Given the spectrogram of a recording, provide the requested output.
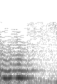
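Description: A bee gives a steady, low droning buzz that swells twice and then fades.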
